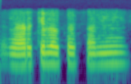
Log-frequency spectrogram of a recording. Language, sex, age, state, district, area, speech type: Hindi, male, 18-30, Madhya Pradesh, Harda, urban, conversation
